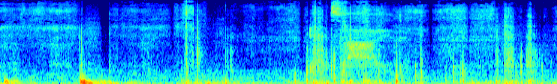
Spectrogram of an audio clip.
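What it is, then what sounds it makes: Kraft paper bag. Fingertips and long nails lightly tap and rub the surface of a folded brown and green printed kraft paper gift bag held upright. Soft, dull taps, one noticeably louder near the start, mix with quiet papery scratching and rustling throughout.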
